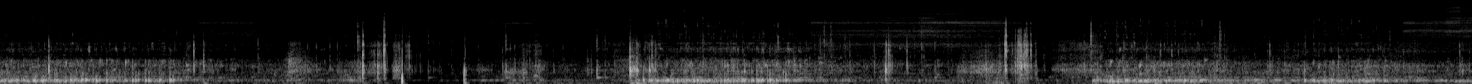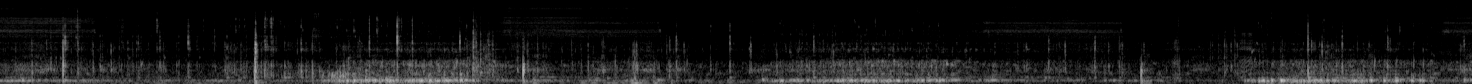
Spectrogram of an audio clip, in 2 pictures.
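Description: Scuba diver breathing through a regulator underwater: six loud bubbling bursts of exhaled air about every four to five seconds, with a fainter hiss from the regulator between them.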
